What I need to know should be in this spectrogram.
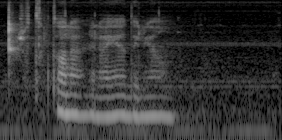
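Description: A woman speaks quietly and tensely nearby.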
